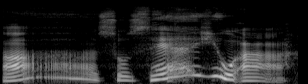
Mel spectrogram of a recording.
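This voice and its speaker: Woman voicing an emphatic, excitable old lady, pitched up. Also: extremely slow, gravelly, no room sound, studio quality, exaggerated voice. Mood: delighted, amazed. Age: 80s. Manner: emphatic, formal, stilted phrasing without contractions. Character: blunt, prickly eighty-two-year-old German woman, excited.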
